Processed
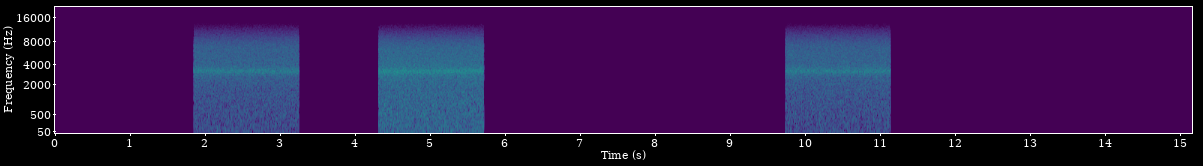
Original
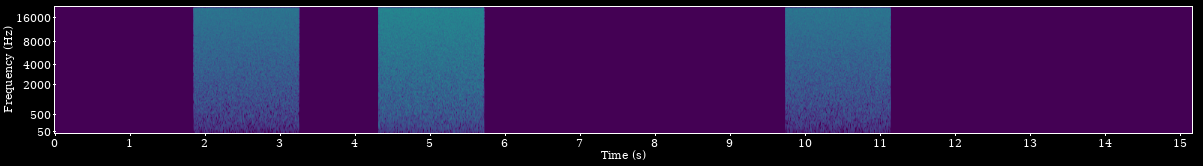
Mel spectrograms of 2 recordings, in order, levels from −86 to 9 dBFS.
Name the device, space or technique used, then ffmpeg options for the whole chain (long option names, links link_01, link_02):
synthesiser wavefolder: -af "aeval=exprs='0.0473*(abs(mod(val(0)/0.0473+3,4)-2)-1)':channel_layout=same,lowpass=frequency=7100:width=0.5412,lowpass=frequency=7100:width=1.3066,equalizer=frequency=3200:width=4.3:gain=11.5"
